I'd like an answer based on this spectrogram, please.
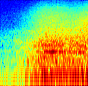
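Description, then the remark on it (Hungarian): Muffled road traffic rumbles steadily from behind a roadside noise barrier wall, a broad low wash of noise that swells slightly at first and then holds, with a faint engine hum running through it. “Mint hallható, emögött valóban kisebb a zaj, mint előtte.”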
